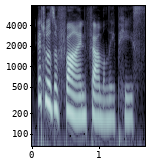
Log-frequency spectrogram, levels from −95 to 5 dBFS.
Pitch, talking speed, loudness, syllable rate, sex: 200 Hz, 210 wpm, -17 LUFS, 6.0 syllables/s, female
